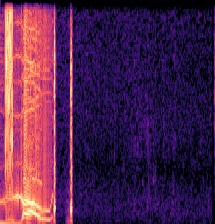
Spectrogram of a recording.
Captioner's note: clicky click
